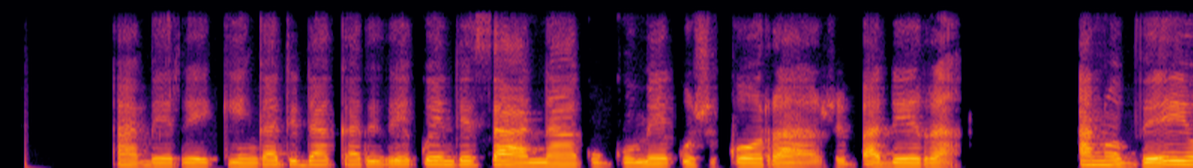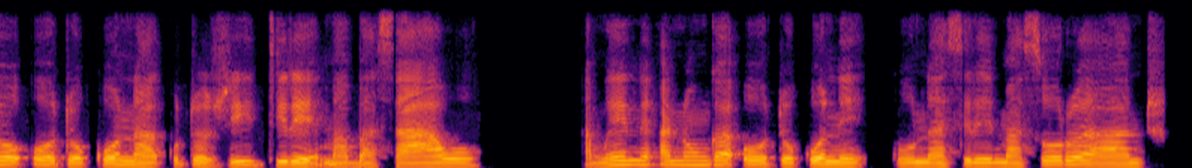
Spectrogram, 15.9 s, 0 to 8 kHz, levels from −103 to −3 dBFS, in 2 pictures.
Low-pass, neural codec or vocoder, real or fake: 7.2 kHz; none; real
